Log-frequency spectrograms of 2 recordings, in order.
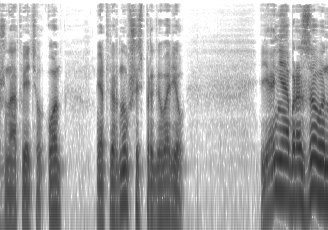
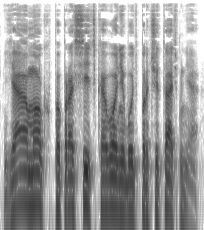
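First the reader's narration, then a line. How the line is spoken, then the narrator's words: Irritated reply. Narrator (Russian): раздраженно ответил он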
